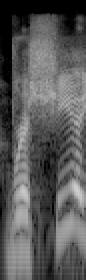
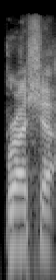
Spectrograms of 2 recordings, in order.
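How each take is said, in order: First: "Brashia" said with an extra syllable, unlike two-syllable "BRESH-uh"; mispronounced name. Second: "Brescia" in two syllables, BRESH-uh, louder; corrected pronunciation. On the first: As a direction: say "Brashia" the mistaken way, as bruh-SHEE-uh. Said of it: "hope I'm not mispronouncing that". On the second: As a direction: repeat "Brescia" firmly as BRESH-uh. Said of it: "told me it's pronounced Brescia". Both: Real, not acted.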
